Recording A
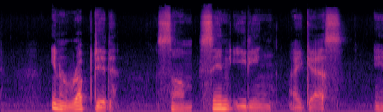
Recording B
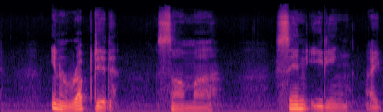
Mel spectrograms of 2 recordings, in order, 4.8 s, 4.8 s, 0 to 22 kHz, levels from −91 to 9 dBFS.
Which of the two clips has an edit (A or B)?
A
